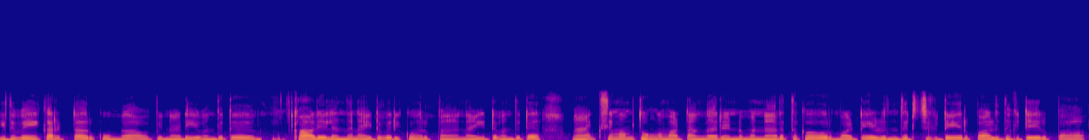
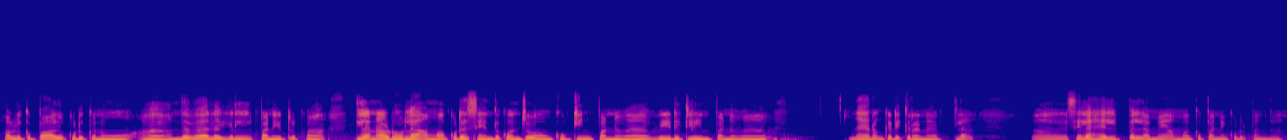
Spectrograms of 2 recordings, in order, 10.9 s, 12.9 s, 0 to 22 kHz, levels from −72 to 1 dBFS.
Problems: background sounds at intervals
